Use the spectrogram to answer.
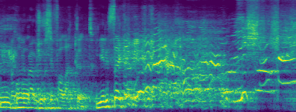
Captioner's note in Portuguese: Risadas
